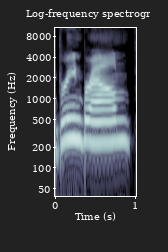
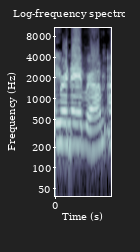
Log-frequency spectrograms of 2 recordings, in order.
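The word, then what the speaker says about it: Brené Brown: Like, is it how do you say her name? Breen Brown? – Brene? Oh, yeah, Brene Brown. Uh-huh.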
